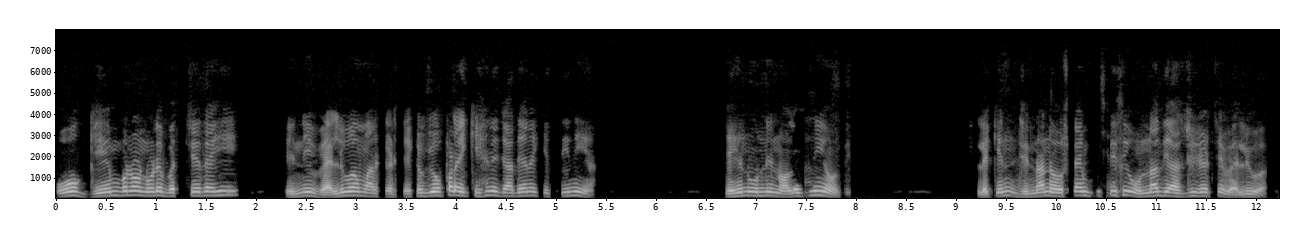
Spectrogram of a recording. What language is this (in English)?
Punjabi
